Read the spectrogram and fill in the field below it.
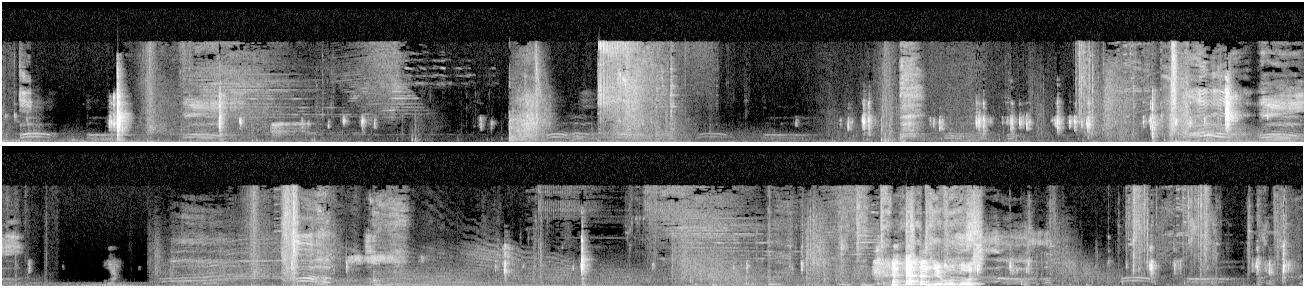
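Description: Video game sound effects chime and whoosh.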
